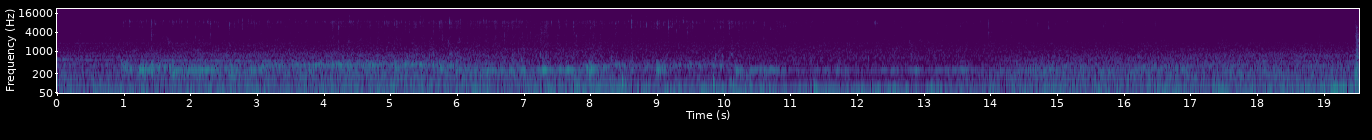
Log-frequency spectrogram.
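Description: Bathroom sink tap running steadily into the basin, turned on about a second in and shut off near the end, with a low steady hum beneath it.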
